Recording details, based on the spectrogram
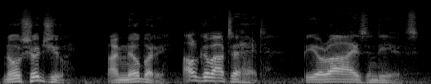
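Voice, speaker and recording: An actor playing an earnest, humble field agent in a video game, giving practical, plain-spoken briefings. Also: male voice, medium pitch, sing-song. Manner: plain-spoken, briskly informative. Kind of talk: video game cutscene acting.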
